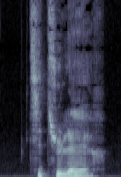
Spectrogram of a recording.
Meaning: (adjective) 1. tenured, permanent, titular 2. in the starting team, as opposed to a substitute; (noun) 1. a permanent staff member 2. a holder (of an account, a name, a title, etc.)
- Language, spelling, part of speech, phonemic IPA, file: French, titulaire, adjective / noun, /ti.ty.lɛʁ/, LL-Q150 (fra)-titulaire.wav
